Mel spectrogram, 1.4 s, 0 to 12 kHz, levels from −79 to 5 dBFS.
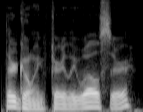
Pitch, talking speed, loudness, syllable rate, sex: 95 Hz, 210 wpm, -16 LUFS, 5.6 syllables/s, male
